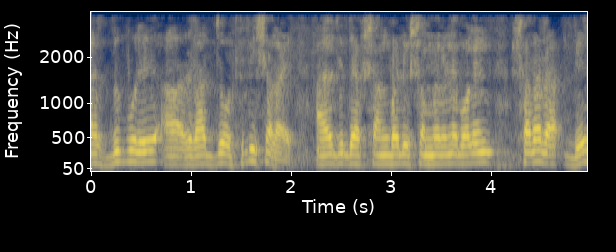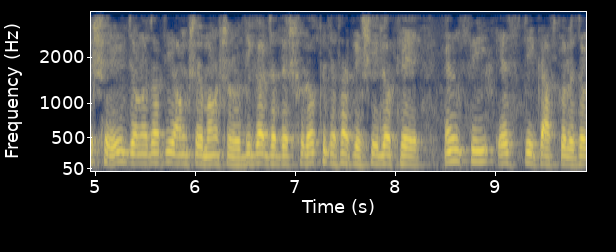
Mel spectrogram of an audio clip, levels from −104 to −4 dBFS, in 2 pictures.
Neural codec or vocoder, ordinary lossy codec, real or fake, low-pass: codec, 16 kHz, 16 kbps, FreqCodec, smaller model; none; fake; 3.6 kHz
